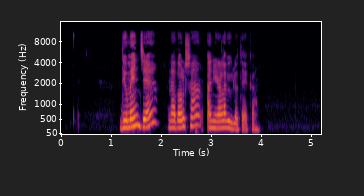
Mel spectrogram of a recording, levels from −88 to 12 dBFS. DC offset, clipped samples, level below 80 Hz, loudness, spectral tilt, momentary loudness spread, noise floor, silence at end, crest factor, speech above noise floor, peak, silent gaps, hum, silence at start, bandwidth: under 0.1%; under 0.1%; -72 dBFS; -22 LUFS; -4.5 dB/octave; 16 LU; -72 dBFS; 1.25 s; 20 dB; 51 dB; -4 dBFS; none; none; 1.2 s; 11.5 kHz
